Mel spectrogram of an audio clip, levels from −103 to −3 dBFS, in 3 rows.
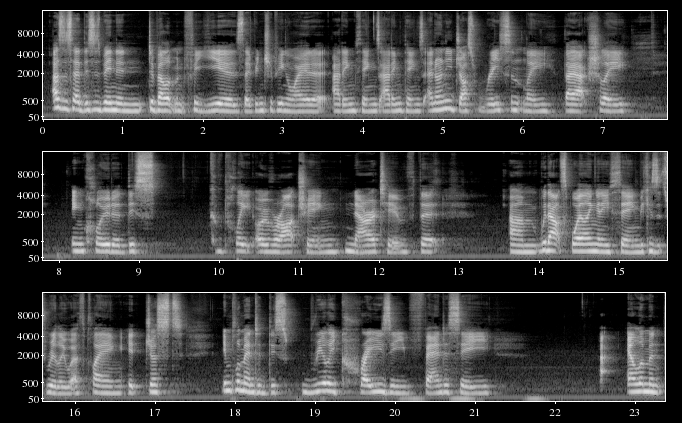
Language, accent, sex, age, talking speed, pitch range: English, Australian, female, 20-39, 125 wpm, 190-210 Hz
